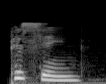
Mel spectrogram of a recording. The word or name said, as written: pissing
